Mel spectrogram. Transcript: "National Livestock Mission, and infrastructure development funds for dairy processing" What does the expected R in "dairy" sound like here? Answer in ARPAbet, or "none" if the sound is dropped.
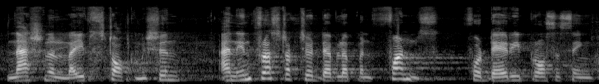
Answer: R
